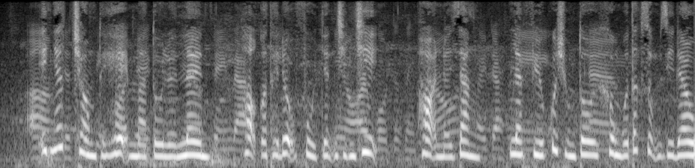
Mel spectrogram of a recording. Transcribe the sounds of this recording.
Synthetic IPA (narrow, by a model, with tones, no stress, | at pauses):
ʔi˦˥t̚ɲə˦˥t̚t͡ɕɔ˧wŋ͡mt̪ʰe˨˦ɦḛ˧˨maː˨˩t̪o˧jləː˨˦nle˧nhɔ̰˧˨kɔ˨˦t̪ʰaː˨˦jɗo̰˧˨fu˧˩ɲə̰˧˨nt͡ɕï˨˦ŋ̟t͡ɕḭ˧˨ | hɔ̰˧˨nɔ˨˦jza˨˩ŋlaː˨˩fi˨˦ku˧˩ət͡ɕʊ˨˦ŋ͡mt̪o˧jxə˧wŋ͡mkɔ˨˦t̪aː˦˥k̚zʊ̰˧˨ŋ͡mzi˨˩ɗə˧w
